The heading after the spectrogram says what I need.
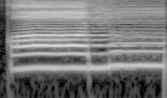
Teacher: Sebab ada waw sukun didahului dhammah, maka huruf mim panjang 2 harokat · karena ada alif didahului fathah. Maka huruf qaf panjang 2 harokat. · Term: at-tabi'i zahiri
